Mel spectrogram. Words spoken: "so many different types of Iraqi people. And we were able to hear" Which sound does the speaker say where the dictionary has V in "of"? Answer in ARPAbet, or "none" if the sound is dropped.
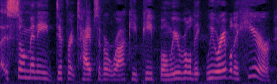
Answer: V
